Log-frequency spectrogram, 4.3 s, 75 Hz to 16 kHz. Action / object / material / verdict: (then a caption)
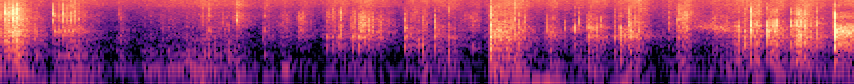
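scrape / glossy paper magazine pages / glossy paper / none. Hands turn and flip the thin glossy pages of a large 1980s Vogue magazine lying open on a white table. The result is soft, bright paper crinkling and rustling with a few sharper flicks as pages swing over.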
